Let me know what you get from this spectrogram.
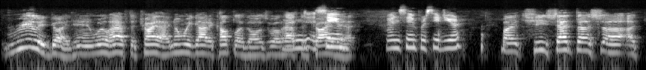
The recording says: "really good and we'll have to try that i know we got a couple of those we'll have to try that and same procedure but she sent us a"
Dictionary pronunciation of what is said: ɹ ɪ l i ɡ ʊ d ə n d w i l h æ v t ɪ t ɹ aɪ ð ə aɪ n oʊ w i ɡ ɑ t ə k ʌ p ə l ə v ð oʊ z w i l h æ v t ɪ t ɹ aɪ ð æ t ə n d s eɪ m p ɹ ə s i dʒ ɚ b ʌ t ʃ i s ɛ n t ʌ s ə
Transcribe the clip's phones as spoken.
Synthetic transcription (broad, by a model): ɹ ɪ l i ɡ ʊ d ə n w i l h æ f t ɪ t ɹ aɪ ð ə aɪ n oʊ w i ɡ ɑ t ə k ʌ p l ə v ð oʊ z w i l h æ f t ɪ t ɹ aɪ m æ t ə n s eɪ m p ɹ ə s i dʒ ɚ b ʌ t ʃ i s ɛ n t ʌ s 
